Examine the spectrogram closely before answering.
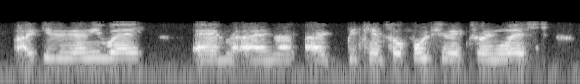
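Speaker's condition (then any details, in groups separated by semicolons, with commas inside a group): Cerebral palsy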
